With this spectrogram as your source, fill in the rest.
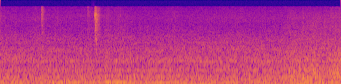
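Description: Aston Martin with an automatic transmission pulling hard on the road at speed, a steady close engine and road roar that holds loud and even throughout with no talk.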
